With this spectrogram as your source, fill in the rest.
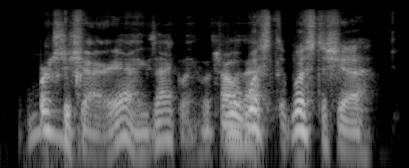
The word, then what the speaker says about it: Worcestershire: says cho chester equals toaster the way you pronounce it yeah Worcestershire Worcestershire yeah exactly west of Worcestershire Oh Worcestershire Worcestershire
